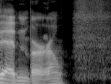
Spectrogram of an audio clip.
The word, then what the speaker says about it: Edinburgh: He he corrected me last time, so it's it's it is Edinburgh.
